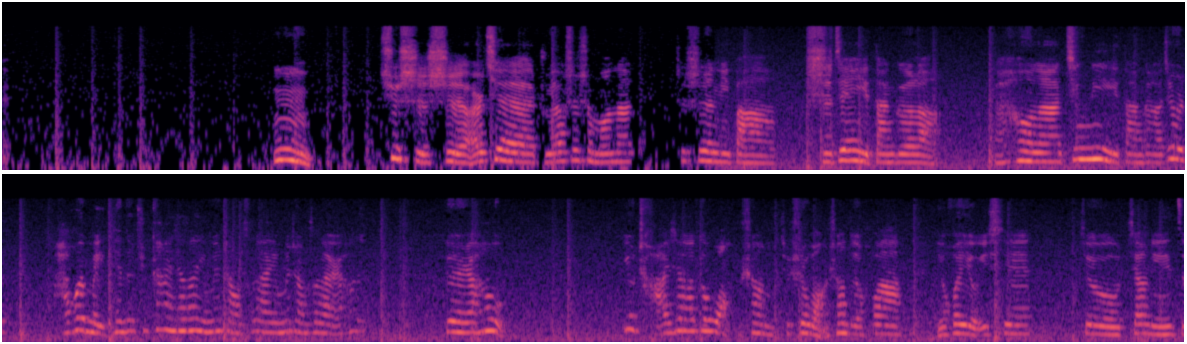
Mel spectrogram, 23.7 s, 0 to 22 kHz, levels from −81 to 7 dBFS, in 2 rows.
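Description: From the start to about 7.12 s, the pauses drop to near silence flecked with twinkling specks. That is overdone noise removal. The reduction was pushed so hard that any frequency band sitting close to its noise estimate was pulled far down or shut off, taking the quieter parts of the speech with it. The room noise, about 14 dB below the speech, is what the processing was chasing.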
